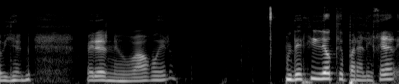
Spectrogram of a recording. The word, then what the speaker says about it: Neubauer: era neubauer que no sé si lo he pronunciado bien pero es neubauer He decidido que para aligerar ese kilo porque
